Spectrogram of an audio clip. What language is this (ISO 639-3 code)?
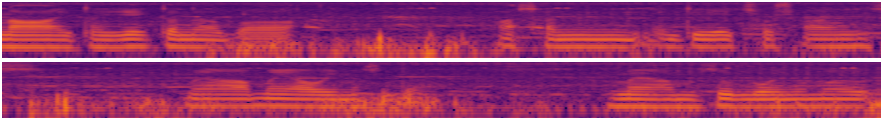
mni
